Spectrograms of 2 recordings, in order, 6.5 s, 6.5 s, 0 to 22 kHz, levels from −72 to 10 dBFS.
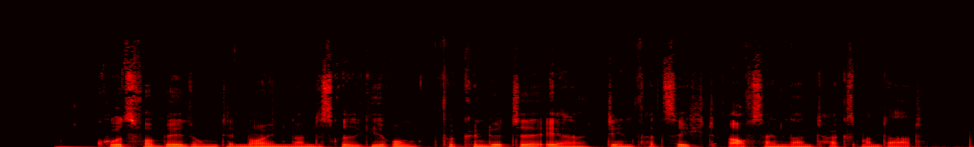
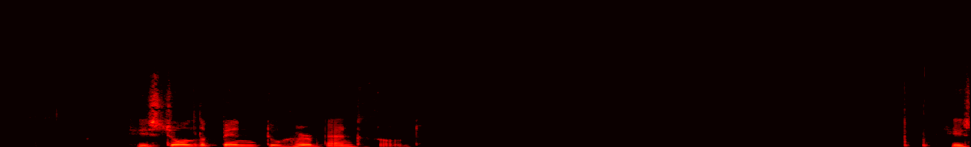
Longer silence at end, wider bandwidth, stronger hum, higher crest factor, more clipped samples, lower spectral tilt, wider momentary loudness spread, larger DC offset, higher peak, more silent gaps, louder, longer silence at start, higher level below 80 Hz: about the same, 0 s vs 0 s; first, 16.5 kHz vs 12 kHz; neither; about the same, 22 dB vs 22 dB; neither; about the same, -5 dB/octave vs -4.5 dB/octave; second, 7 LU vs 21 LU; neither; first, -12 dBFS vs -18 dBFS; neither; about the same, -36 LUFS vs -34 LUFS; second, 0.35 s vs 0.9 s; first, -42 dBFS vs -80 dBFS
